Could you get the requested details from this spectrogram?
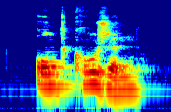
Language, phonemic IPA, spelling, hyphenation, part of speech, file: Dutch, /ˌɔntˈkru.zə(n)/, ontkroezen, ont‧kroe‧zen, verb, Nl-ontkroezen.ogg
- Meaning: to uncurl, to straighten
